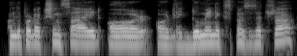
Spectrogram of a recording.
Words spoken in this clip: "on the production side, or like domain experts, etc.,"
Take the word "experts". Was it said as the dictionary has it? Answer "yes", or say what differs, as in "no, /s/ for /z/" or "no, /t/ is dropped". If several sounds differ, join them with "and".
no, /s/ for /t/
